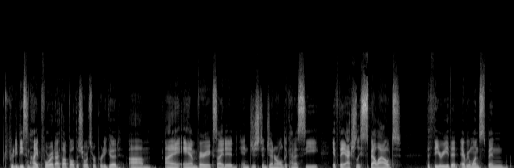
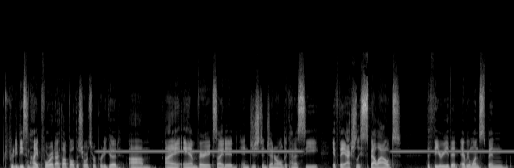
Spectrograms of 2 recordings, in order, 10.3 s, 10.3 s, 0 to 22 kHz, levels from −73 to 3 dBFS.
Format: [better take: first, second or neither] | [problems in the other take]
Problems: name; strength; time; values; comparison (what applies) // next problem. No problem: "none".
first | high-pitched whine; noticeable; from 2 to 6 s and from 8 s on; 2 kHz, 10 dB below the speech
